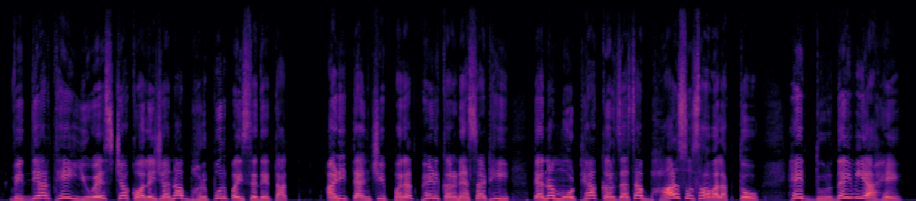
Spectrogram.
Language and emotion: Marathi, angry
